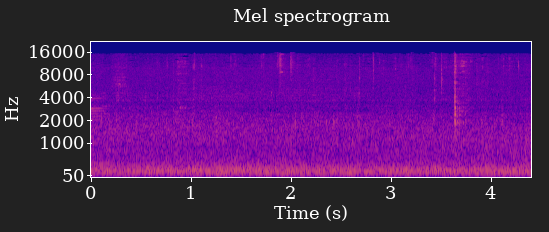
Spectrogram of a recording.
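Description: Portable camping gas burner running under a simmering pot: a steady low rushing rumble, with one short click about three and a half seconds in.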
